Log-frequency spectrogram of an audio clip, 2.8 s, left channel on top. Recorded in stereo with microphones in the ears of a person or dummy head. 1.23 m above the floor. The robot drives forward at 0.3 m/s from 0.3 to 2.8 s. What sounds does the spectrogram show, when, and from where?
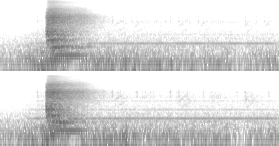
0.5 s a snare drum: 30° right (ahead or behind), 0.7 m; by 0.8 s 25° right (ahead or behind), 0.8 m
